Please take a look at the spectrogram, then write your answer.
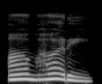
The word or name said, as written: ಆಭಾರಿ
